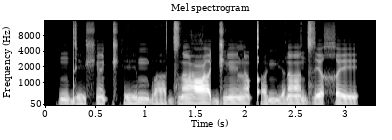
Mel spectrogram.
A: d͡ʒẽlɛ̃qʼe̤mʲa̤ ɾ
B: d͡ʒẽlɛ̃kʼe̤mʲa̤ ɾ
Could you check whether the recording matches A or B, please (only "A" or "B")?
A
